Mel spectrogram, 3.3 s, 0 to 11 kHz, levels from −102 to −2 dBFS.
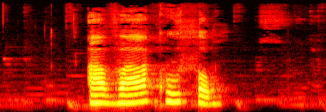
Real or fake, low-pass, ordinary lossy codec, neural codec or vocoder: real; 9.9 kHz; AAC, 64 kbps; none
